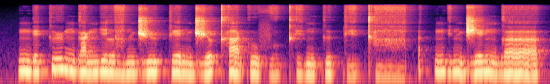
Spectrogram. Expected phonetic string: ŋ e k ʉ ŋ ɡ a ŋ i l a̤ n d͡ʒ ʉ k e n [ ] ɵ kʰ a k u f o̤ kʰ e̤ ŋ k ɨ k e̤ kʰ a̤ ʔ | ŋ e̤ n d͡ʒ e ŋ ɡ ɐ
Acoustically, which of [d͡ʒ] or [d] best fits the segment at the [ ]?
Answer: d͡ʒ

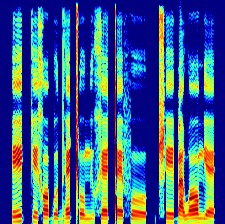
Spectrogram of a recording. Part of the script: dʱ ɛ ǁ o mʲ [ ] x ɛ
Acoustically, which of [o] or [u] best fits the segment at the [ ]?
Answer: u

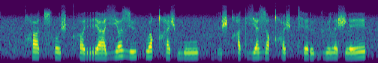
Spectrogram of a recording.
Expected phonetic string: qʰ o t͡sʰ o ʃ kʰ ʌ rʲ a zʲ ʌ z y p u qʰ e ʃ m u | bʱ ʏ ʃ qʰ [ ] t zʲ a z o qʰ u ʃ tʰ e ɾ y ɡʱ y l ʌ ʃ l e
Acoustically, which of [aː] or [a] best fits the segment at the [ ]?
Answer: a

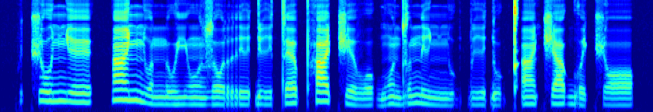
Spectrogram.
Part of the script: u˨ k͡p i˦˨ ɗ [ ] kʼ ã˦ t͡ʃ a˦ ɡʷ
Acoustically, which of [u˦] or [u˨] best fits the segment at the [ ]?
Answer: u˦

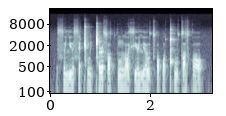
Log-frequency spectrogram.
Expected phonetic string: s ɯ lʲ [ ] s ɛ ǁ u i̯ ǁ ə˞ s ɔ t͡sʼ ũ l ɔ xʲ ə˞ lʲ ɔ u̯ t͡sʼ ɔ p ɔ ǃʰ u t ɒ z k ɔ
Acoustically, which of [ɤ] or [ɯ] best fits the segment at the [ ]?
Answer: ɯ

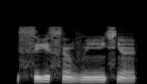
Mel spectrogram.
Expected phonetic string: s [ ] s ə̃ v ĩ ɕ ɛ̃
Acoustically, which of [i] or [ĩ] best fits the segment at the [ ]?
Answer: i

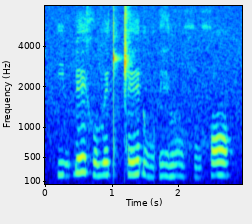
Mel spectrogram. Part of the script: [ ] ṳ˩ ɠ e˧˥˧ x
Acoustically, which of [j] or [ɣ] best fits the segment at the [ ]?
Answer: j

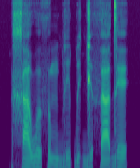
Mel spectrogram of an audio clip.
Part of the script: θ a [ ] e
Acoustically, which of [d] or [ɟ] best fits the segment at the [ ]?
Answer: d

